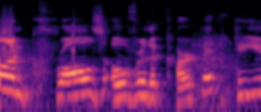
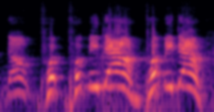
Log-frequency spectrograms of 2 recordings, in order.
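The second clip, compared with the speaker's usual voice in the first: high, protesting squeal; 9 semitones higher than usual. Acted. NPC lifted by the scruff, squealing put me down. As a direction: wriggle free in protest.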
